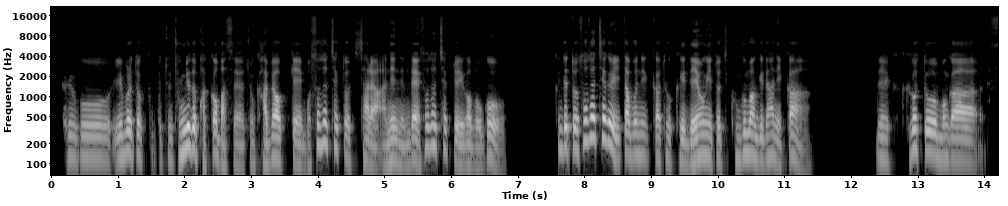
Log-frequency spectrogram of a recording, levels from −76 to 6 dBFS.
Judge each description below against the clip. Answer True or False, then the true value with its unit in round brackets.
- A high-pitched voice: False (125 Hz)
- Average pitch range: True (4.7 semitones)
